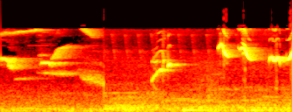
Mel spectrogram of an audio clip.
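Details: Caged white-rumped shama (kacer) in a training recording, giving long sliding whistles followed by a sharp upward slur and then quick warbled, buzzy notes, over a faint low hum.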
